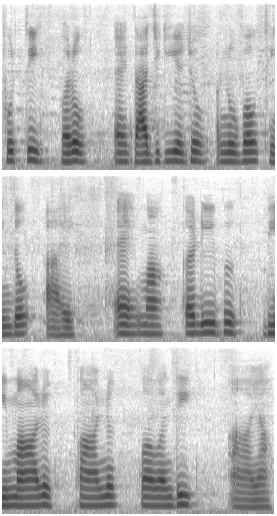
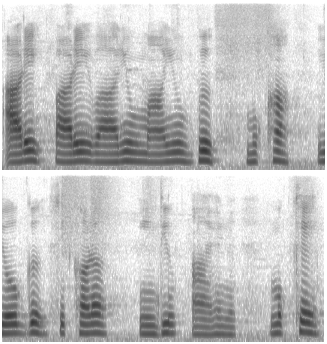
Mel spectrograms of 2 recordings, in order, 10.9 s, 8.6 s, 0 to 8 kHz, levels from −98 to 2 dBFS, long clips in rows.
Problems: constant background noise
